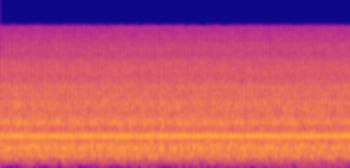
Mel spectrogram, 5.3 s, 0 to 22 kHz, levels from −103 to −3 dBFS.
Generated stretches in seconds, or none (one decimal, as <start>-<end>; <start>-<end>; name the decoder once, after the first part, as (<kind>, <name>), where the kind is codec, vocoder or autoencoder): none

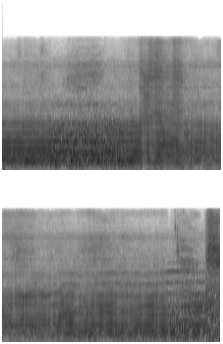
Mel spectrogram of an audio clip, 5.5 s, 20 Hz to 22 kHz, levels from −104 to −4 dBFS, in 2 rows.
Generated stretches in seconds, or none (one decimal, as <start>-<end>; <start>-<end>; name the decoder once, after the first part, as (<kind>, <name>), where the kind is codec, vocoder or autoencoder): 0.0-0.6 (vocoder, Vocos); 1.5-4.8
